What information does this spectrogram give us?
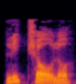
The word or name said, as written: licciolo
